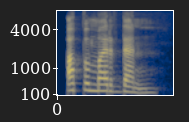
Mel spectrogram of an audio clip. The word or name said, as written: अपमर्दन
